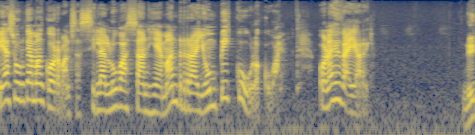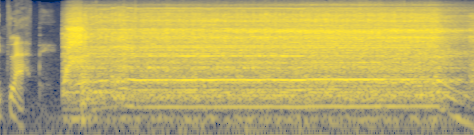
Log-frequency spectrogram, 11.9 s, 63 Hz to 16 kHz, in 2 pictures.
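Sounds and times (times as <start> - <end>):
speech: 0.0 - 4.7, 5.8 - 8.4
blender whirring while making a smoothie: 6.7 - 11.8.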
